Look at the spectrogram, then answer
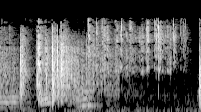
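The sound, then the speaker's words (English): Five dice clatter and rattle across a table in a quick burst of clicks, settling over about two seconds, with one more sharp clack at the end. “All right, five dice.”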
